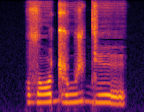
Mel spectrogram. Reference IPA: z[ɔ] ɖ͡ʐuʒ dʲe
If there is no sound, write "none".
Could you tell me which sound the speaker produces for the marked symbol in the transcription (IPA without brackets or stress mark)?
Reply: ɔ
